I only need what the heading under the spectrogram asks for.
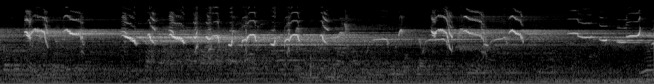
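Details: Agitated oriental magpie-robin, tail fanned, singing a varied song full of fillers to rouse other magpie-robins. Rapid warbling runs of sharp, high notes come in two main bursts, separated by a short quieter stretch.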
